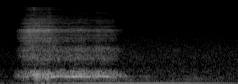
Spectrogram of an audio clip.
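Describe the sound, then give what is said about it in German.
A single deep breath drawn in through the nose, a slightly wheezy, whistling hiss lasting about a second that fades into quiet. “hol nochmal tief Luft, atme mal wirklich durch die Nase ein und zieh die Luft wirklich mal in deinen Bauch.”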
